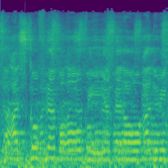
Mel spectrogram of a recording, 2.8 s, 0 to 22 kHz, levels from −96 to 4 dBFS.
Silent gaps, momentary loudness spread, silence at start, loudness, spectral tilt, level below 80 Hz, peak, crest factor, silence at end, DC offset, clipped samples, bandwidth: none; 2 LU; 0 s; -11 LUFS; -4 dB/octave; -26 dBFS; 0 dBFS; 12 dB; 0 s; under 0.1%; under 0.1%; 17.5 kHz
